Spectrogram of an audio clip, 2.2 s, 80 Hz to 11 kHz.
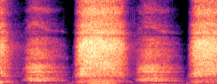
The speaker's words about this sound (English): the first 30 seconds of the 90 off, I'll do Wim Hof style breathing, mouth, mouth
